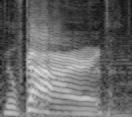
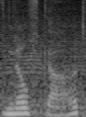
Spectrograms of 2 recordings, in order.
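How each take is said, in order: First: The name is said with long, drawn-out A vowels. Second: The name is said with plain, quick vowels. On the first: The speaker calls it right. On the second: The speaker calls it wrong.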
